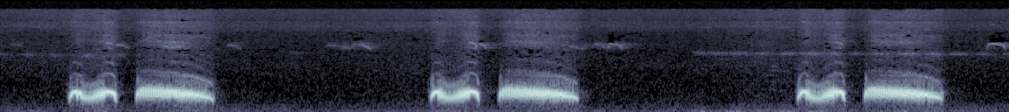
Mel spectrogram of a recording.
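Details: Spotted dove (tekukur) coos recorded while trapping wild doves by a sacred tree. Three evenly spaced phrases, about every three seconds: a short undulating coo, a small gap, then a longer mellow falling note.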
